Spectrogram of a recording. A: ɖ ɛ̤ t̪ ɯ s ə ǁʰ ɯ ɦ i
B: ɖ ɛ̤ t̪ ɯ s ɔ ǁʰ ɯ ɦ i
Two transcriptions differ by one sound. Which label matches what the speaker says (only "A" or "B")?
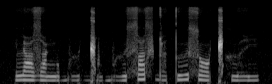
B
